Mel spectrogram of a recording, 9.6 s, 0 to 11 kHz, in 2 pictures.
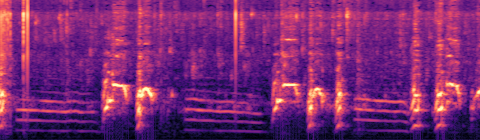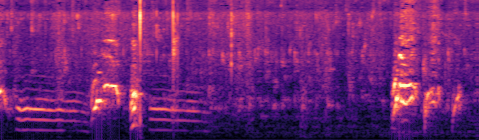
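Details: Cackle of a Boris Brown chicken, proud after her first-ever egg, 4 December 2016: a long series of level, nasal drawn notes, each ended by two or three quick sharp clucks, repeating about every two seconds.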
